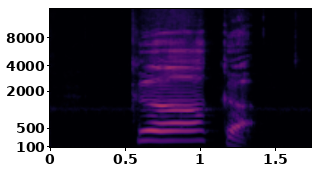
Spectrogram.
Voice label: "gege", Chinese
